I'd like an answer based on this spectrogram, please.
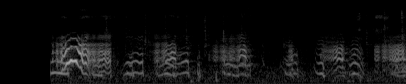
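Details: Newborn Miniature Poodle puppies born in early February 2016, giving a series of short, thin, wavering whimpers and squeaks that rise and fall, with brief pauses between bursts.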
